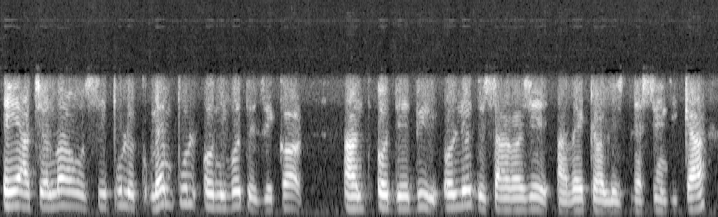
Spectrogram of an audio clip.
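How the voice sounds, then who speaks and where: A man's voice: a little high, steady tone, normal speed, no echo. Man phoning in to radio, from England, hesitant and searching for words, tinny phone-line sound, dry. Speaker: caller. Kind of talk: phone-in conversation. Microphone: telephone.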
